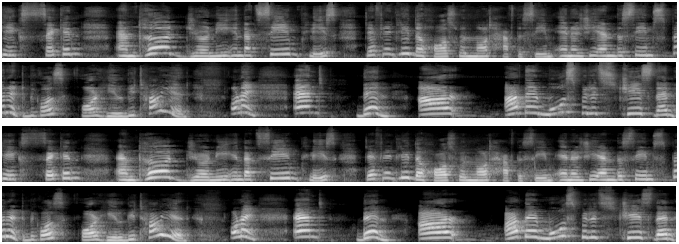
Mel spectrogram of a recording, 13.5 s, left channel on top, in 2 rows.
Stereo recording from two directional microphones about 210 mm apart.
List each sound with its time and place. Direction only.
0.0 s a woman's voice: 30° left (ahead or behind)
